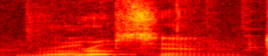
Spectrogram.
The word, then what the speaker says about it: Robeson: We're live in studio with Greg Roberson? – Robeson. – Robeson.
